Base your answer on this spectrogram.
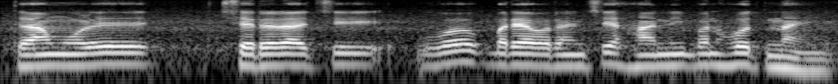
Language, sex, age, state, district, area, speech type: Marathi, male, 45-60, Maharashtra, Nanded, rural, spontaneous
